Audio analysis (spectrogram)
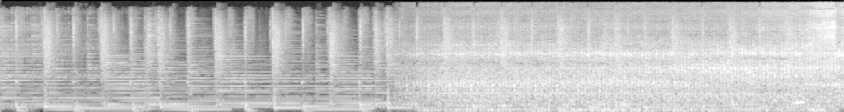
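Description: Beeping from a reversing vehicle sounds outside a hotel in Paris, with a steady repeated beep over engine rumble before a louder, noisier stretch of traffic and bustle, and voices in the background.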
